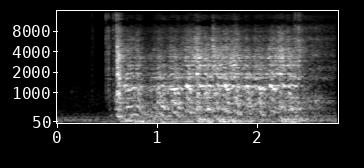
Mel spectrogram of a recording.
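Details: 1968 Pontiac Firebird, first start attempt after project work; starter cranks unevenly for about two seconds, then winds down without firing. Bad starter ground connection was just moved, fuel is reaching the carb, and owner suspects timing may be off. Cranks but won't start.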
